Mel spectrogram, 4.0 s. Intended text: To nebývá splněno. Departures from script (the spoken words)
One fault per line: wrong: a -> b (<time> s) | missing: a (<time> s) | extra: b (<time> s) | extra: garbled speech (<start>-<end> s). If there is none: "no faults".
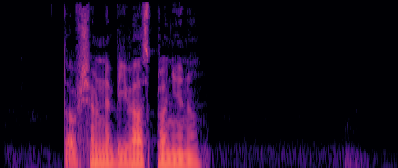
extra: ovšem (0.7 s)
